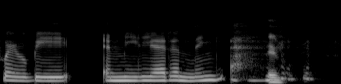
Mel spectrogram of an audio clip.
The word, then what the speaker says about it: Emilie Rønning: And I have uh how do how do we pronounce it? Emily runing. Is that the the right way to do it? No, it's my correct way would be Emiling.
